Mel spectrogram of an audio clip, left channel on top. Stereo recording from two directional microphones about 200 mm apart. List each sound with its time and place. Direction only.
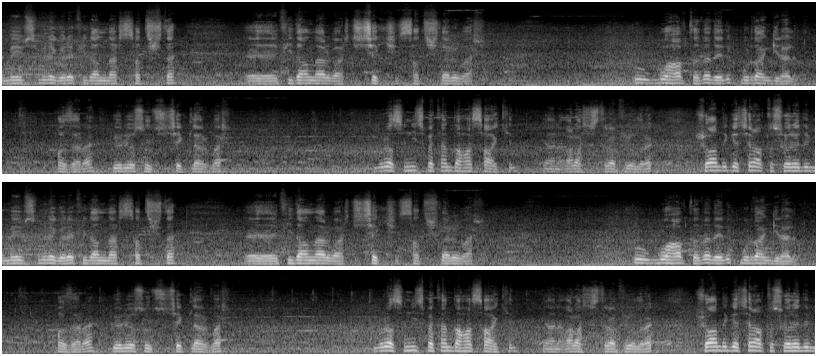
0.1 s speech: 10° right (ahead or behind)
6.6 s speech: 10° right (ahead or behind)
11.9 s speech: 20° right (ahead or behind)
